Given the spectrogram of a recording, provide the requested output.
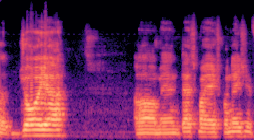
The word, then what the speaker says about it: Joya: is this cigar company joya the nicaragua or hoya to nicaragua depending upon how you pronounce it and if you pronounce it incorrectly i prefer to call it joya to nicaragua because it brings me so much joy and i'm american and j-o-y-a spells joya i mean if you're spanish i can understand hoya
